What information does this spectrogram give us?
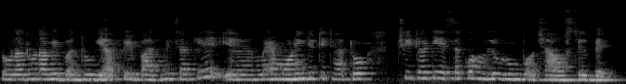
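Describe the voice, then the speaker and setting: A woman's voice: a little high, darkish tone, reverberant. A young woman nursing student telling a personal story in a casual, rambling way, with many fillers and English words mixed in.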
